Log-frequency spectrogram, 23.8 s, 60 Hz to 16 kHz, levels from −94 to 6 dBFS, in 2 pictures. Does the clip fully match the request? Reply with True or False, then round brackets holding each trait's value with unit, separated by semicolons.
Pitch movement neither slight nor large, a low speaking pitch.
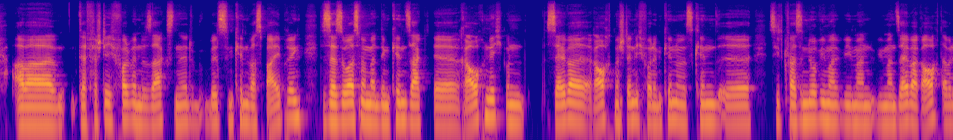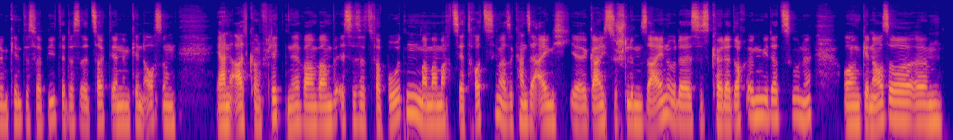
False (1.9 semitones; 125 Hz)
